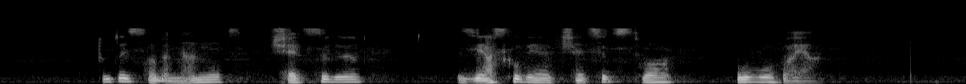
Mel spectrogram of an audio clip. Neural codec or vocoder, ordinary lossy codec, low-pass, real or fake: codec, 32 kHz, 1.9 kbps, SNAC; AAC, 24 kbps; 5.4 kHz; fake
